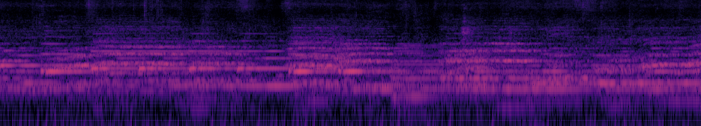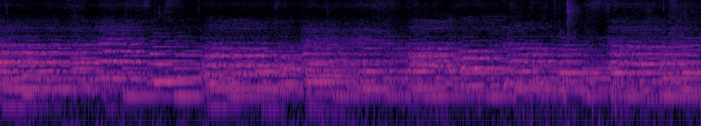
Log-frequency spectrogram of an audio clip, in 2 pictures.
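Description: Children's choir singing together, holding long notes that move from pitch to pitch.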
